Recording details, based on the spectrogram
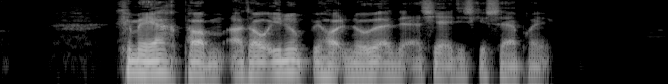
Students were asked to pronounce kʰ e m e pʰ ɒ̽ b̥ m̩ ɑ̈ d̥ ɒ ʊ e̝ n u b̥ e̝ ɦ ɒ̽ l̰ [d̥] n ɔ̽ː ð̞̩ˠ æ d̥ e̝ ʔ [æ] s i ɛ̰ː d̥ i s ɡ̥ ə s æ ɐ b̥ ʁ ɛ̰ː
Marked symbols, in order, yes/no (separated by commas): yes, yes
